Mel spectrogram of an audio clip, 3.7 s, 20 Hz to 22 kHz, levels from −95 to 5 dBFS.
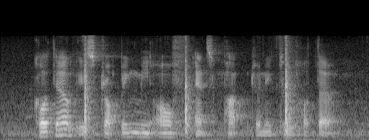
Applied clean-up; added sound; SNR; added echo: none; Domestic sounds, home sounds; 6 dB; none.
